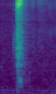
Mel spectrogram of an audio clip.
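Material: Bread.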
